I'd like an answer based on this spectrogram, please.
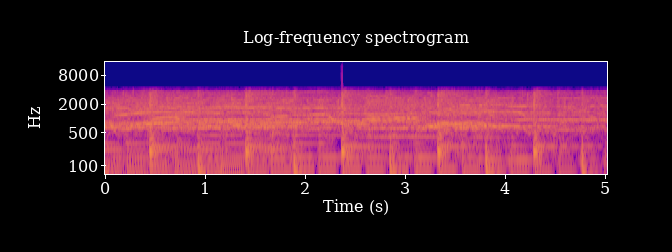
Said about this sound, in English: I always love that live studio audience applause every day. Boy, it sounds the same every day. I can't even believe it.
